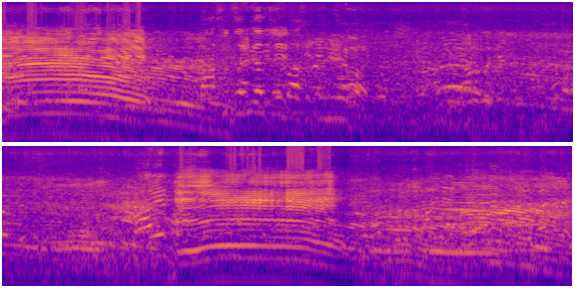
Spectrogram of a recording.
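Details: Sahiwal calf at a Chattogram cattle market in Bangladesh, giving two long, rising-then-falling moos at the start and again near the end, with people talking in between.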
